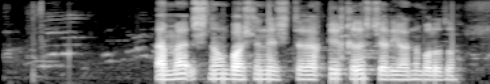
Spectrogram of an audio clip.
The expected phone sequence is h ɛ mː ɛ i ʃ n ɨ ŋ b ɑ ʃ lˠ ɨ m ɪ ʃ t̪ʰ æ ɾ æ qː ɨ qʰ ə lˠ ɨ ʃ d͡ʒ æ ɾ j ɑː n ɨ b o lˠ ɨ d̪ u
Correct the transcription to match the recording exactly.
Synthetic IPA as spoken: h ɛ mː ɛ i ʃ n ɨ ŋ b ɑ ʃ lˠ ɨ n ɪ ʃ t̪ʰ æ ɾ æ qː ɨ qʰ ə lˠ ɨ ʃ d͡ʒ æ ɾ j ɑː n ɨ b o lˠ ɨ d̪ u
